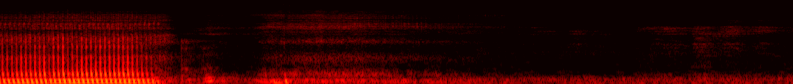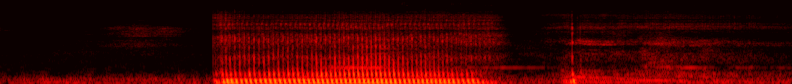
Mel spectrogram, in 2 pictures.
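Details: Female pit bull dog asleep, said to snore louder than an adult man: two loud, rumbling snores separated by a long quiet pause with faint breathing: snoring.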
